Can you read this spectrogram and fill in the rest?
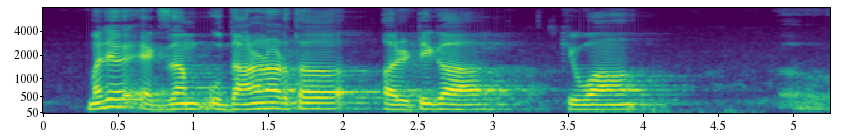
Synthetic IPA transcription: m̤əɳd͡zeeɡzampud̪ʱaɾəɳəɾt̪ʰəəɾʈiɡakĩw̃ʋa

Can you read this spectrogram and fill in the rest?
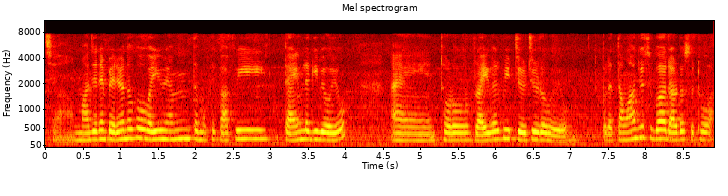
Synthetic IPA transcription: ɐtːt͡ɕʰa̰ːmãːd͡ʑɐɗɦɪ̃pɐɦɾijõnd̪oɦoʋɐiɦjənɪ̆t̪ɐmũːkʰekaːfiʈaːɪmlɐɠiʋijoɦujo | ɛ̃ːt̪ʰoːɽoɖɾaːɪʋəɾbʱɪt͡ɕɪɾd͡ʑɪɽoɦʊjo̰ː | pɐɾt̪ɐʋ̤ãd͡ʑoːsʊbaɗaːɖʱosʊʈʰoa̰ː

